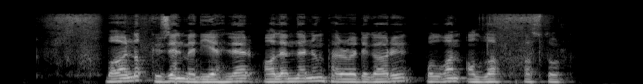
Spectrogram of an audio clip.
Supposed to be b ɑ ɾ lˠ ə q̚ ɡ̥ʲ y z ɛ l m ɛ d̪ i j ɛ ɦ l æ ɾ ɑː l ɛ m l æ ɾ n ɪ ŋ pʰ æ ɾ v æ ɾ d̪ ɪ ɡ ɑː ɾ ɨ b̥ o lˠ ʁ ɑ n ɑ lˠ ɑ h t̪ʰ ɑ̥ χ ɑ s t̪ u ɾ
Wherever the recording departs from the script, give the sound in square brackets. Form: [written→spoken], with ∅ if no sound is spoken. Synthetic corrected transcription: b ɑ ɾ lˠ ə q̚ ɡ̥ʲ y z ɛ l m ɛ d̪ i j ɛ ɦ l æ ɾ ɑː l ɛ m l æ ɾ n ɪ ŋ pʰ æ ɾ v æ ɾ d̪ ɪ ɡ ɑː ɾ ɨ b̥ o lˠ ʁ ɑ n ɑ [lˠ→lˠː] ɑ h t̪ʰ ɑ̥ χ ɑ s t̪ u ɾ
